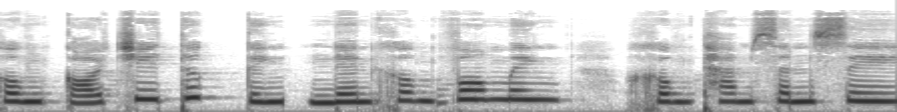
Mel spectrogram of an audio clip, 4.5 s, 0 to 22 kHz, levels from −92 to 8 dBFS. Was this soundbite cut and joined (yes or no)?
yes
